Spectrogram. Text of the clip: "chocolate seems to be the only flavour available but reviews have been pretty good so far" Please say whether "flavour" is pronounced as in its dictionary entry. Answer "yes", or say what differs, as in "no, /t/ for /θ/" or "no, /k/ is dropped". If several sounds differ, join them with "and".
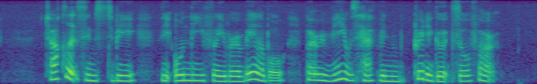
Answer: yes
